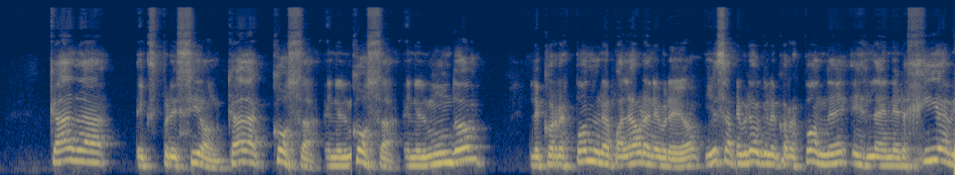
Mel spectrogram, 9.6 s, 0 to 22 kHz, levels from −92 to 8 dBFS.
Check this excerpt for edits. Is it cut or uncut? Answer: cut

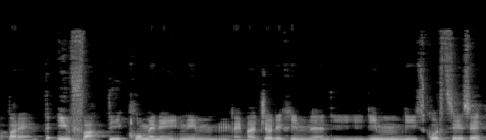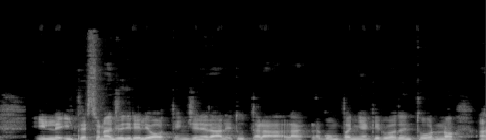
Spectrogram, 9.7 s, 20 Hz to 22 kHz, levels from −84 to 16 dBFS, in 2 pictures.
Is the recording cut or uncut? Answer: cut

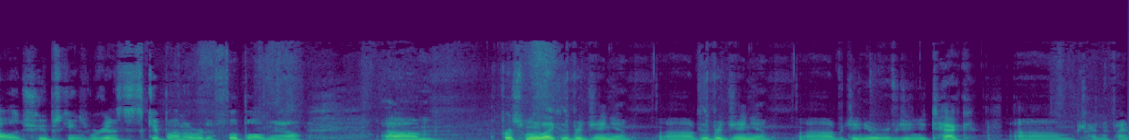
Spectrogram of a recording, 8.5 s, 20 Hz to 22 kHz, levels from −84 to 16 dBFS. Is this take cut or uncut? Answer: cut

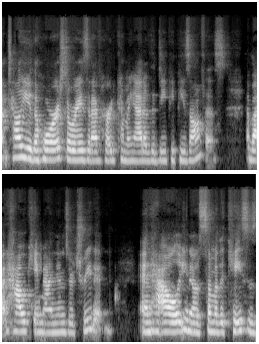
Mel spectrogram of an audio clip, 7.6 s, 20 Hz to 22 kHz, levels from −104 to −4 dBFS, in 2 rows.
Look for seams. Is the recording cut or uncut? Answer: uncut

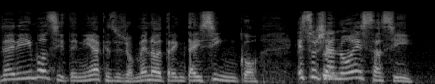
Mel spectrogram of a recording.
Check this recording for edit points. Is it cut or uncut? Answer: uncut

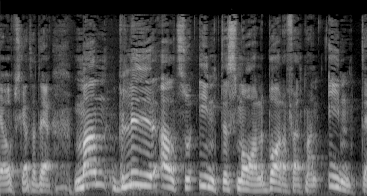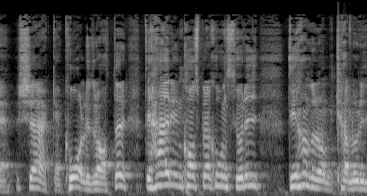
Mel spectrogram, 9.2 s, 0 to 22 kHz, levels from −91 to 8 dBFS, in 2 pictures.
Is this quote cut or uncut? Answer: uncut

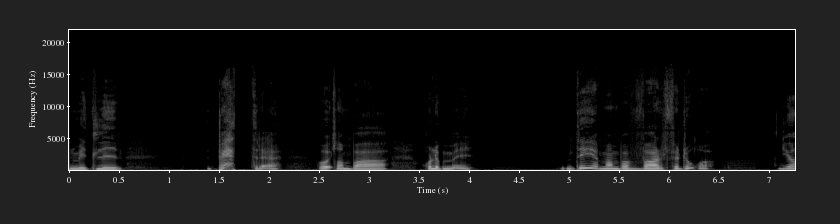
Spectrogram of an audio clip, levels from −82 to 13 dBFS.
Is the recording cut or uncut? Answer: cut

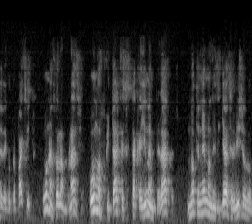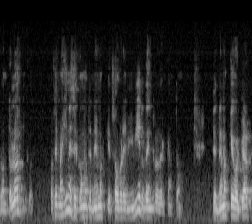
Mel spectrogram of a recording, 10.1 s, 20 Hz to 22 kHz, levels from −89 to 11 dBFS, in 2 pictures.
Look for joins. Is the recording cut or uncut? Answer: cut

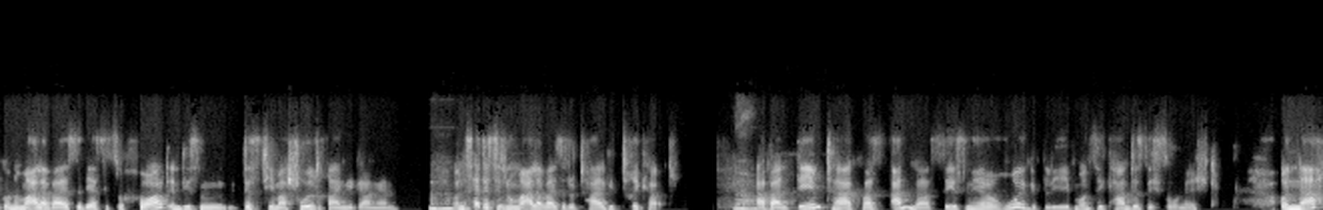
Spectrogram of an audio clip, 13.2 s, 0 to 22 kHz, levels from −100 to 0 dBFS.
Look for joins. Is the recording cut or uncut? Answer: uncut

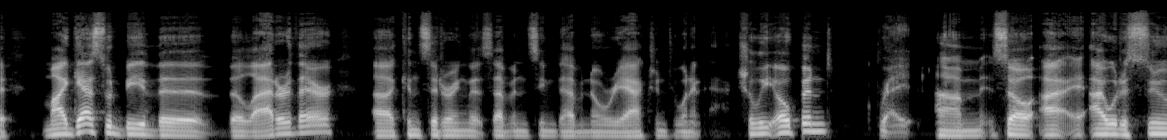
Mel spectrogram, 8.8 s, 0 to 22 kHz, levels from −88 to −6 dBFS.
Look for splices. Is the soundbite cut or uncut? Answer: uncut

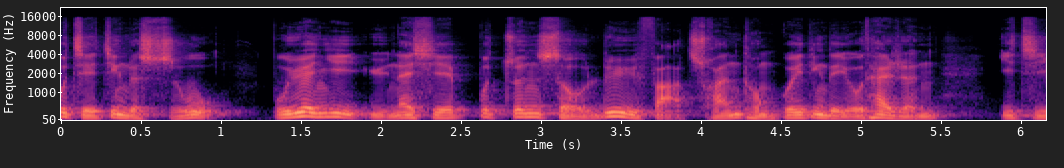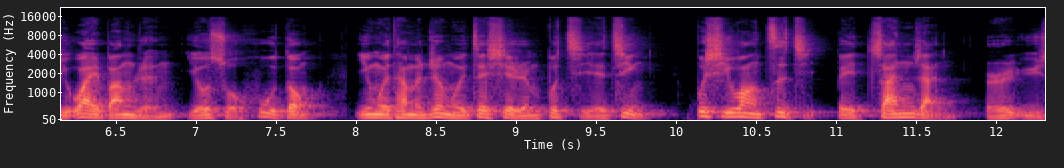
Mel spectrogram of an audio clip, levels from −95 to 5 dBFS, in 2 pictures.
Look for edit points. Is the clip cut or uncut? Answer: cut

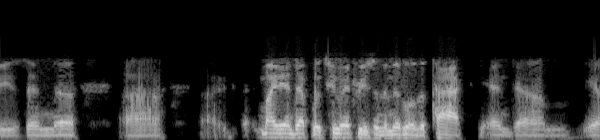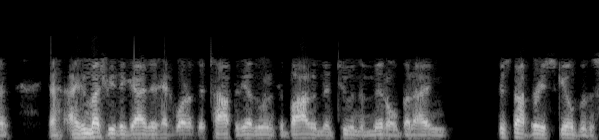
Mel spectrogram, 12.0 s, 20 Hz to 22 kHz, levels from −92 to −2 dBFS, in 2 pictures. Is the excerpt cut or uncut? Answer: cut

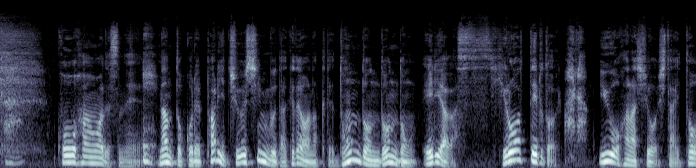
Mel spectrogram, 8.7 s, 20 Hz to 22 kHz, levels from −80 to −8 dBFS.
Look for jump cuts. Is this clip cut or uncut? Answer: uncut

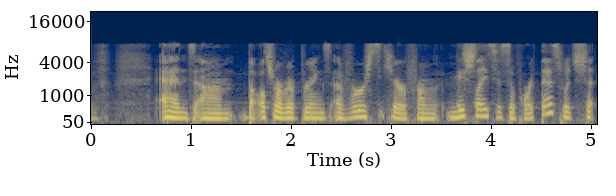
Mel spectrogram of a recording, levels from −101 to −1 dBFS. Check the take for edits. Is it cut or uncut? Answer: uncut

